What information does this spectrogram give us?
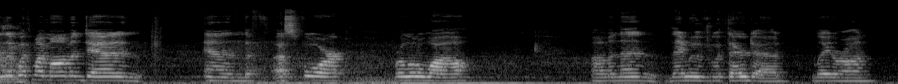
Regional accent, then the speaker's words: Washington, District of Columbia, United States; born there; I was born in Washington, D.C.

